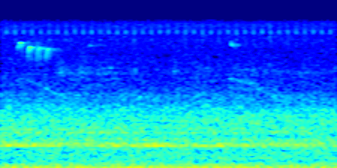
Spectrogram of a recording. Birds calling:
Black-capped Chickadee (Poecile atricapillus)

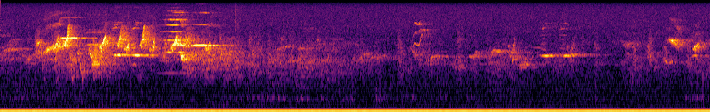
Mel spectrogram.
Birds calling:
Iiwi (Drepanis coccinea)

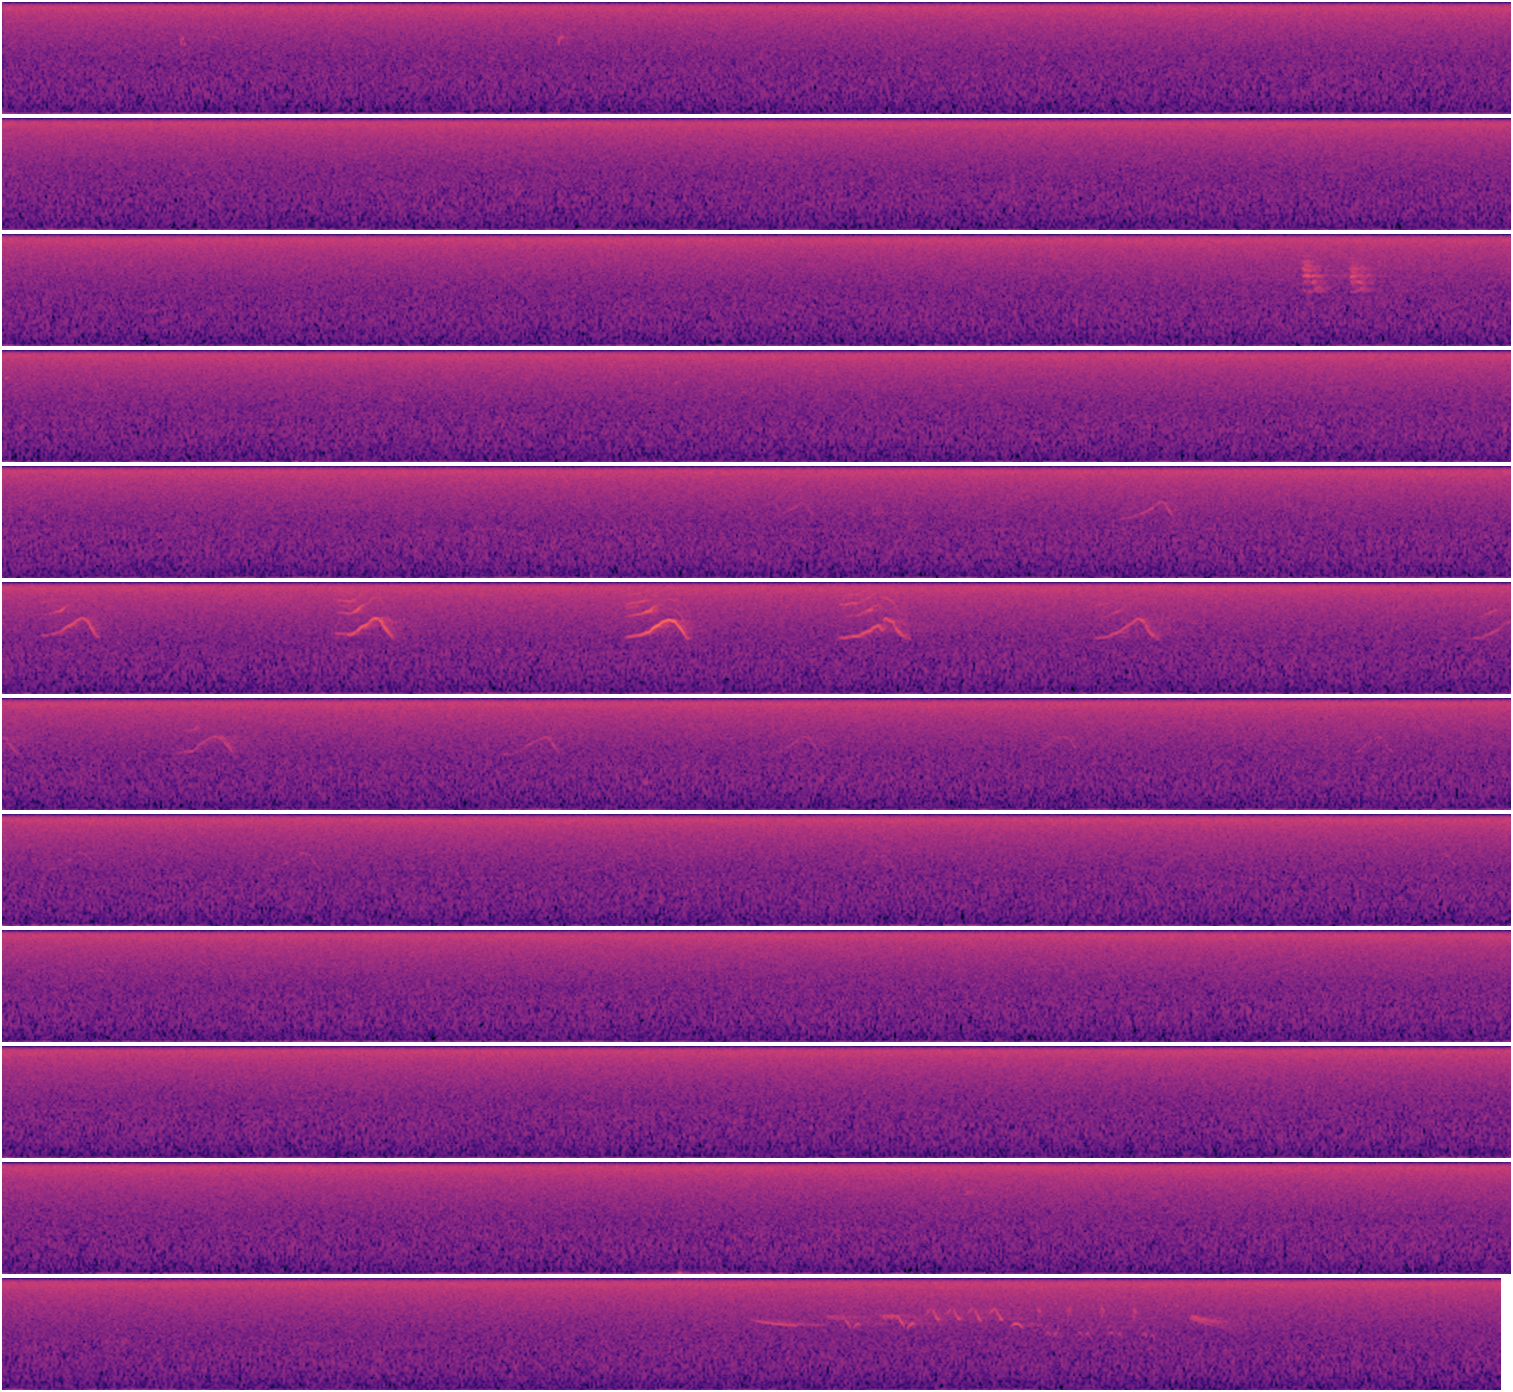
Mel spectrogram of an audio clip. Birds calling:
Rock Wren (Salpinctes obsoletus), Fox Sparrow (Passerella iliaca), Cassin's Finch (Haemorhous cassinii)

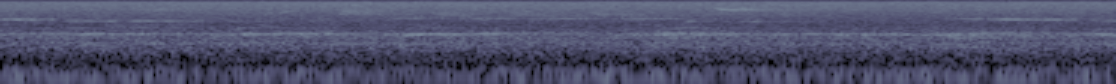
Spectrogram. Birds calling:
Black-capped Chickadee (Poecile atricapillus), Canada Goose (Branta canadensis)

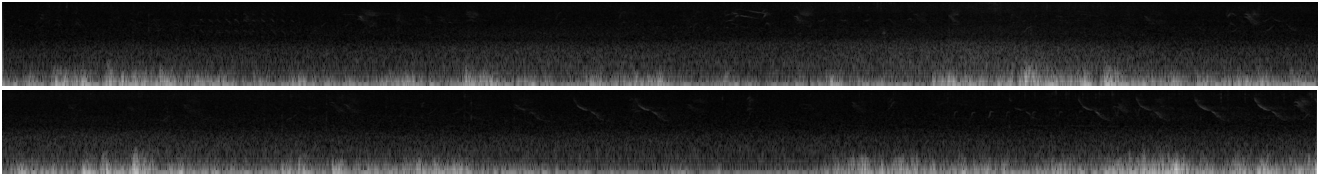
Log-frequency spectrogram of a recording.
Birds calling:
Hawaii Amakihi (Chlorodrepanis virens), Northern Cardinal (Cardinalis cardinalis), Warbling White-eye (Zosterops japonicus)

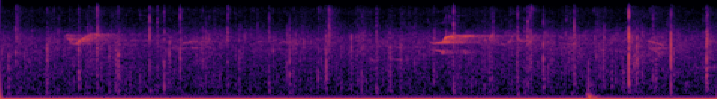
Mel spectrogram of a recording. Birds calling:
Iiwi (Drepanis coccinea)

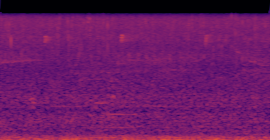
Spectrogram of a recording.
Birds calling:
Northern Cardinal (Cardinalis cardinalis), Red-winged Blackbird (Agelaius phoeniceus)

